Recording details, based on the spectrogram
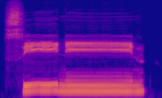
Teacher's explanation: تو پہلے والا تقریباً 1 الف کے برابر اور دوسرا جو ہے وہ 2 الف کے برابر لمبا کرتے ہیں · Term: مد عارض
